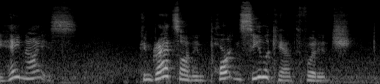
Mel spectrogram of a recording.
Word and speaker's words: coelacanth: Congrats on important coelacanth footage. For years and years and years, I thought they would just pronounce coelacanth. It's not, it's coelacanth. Or something like that, at least.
